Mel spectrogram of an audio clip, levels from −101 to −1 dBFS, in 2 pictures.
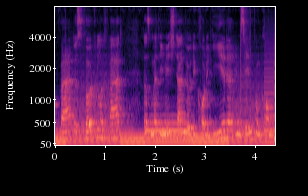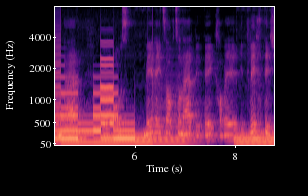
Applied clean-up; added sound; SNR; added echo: none; Keyboard (musical); -4 dB; reverberation time 0.6 s.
